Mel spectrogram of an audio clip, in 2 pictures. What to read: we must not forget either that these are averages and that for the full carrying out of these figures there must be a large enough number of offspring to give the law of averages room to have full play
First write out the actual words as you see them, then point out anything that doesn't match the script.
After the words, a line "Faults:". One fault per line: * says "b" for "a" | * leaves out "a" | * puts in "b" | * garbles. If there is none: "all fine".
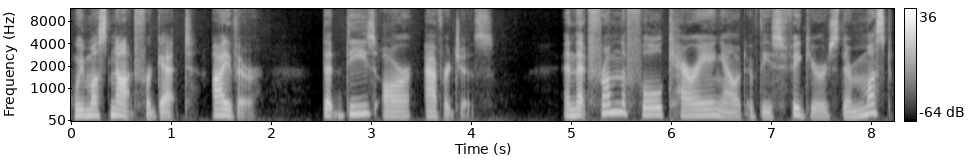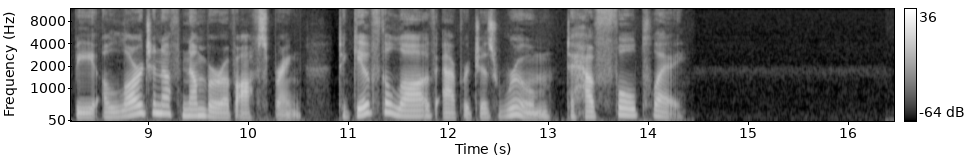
we must not forget either that these are averages and that from the full carrying out of these figures there must be a large enough number of offspring to give the law of averages room to have full play
Faults:
* says "from" for "for"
